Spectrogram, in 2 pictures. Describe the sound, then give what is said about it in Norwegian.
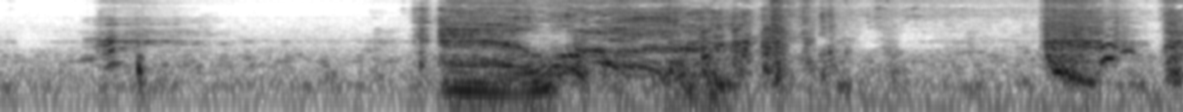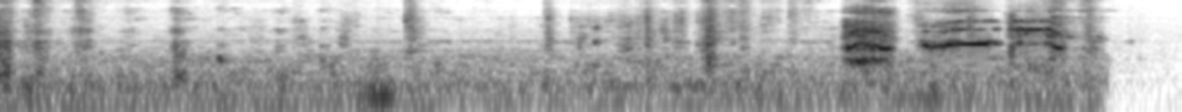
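Small groans and whimpers come from a young child with a sore tummy, in a few uneven bursts of moaning. Quiet gaps separate them, and the last sounds rise into a higher, whiny cry. “Hør på det lille stønnet.”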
